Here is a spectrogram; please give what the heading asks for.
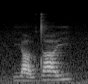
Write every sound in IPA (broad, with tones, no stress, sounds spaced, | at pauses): j a˩˧ w d a˧˥ j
